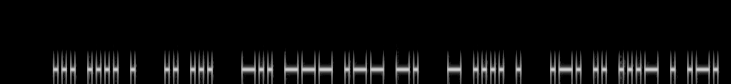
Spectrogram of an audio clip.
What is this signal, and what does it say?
Morse code, heard as a keyed tone, about 28 wpm, 700 Hz. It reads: SHE IS DOWN THE RIVER
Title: Sentences from Top 1400 Words 28wpm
